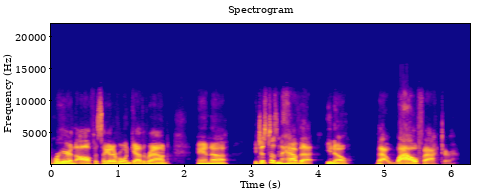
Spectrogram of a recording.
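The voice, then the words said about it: Put-on Oklahoma accent. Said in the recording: “he, of course, had the Oklahoma accent.”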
